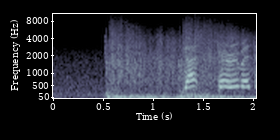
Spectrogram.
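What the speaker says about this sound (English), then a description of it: "Rangers under fire! Get moving, but don't stop shooting. We need artillery immediately." Heavy battlefield gunfire and artillery in the video game World in Conflict, a sudden loud burst followed by continuing rumbling fire, with shouted voices over it.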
